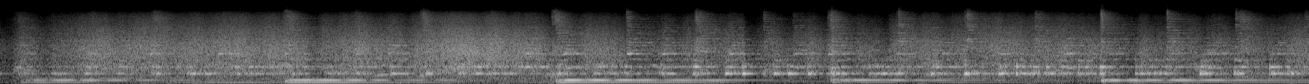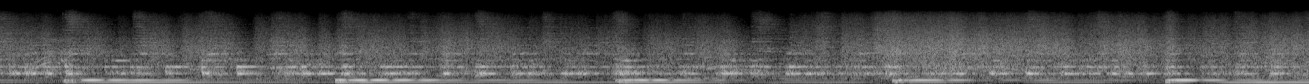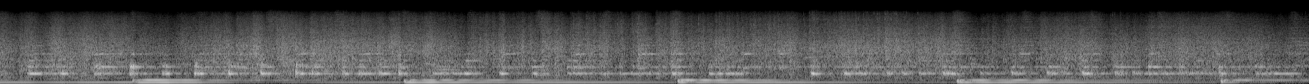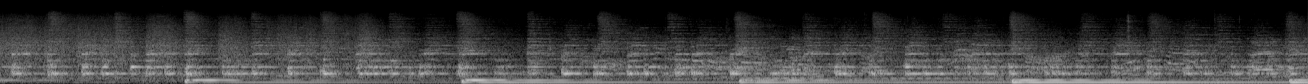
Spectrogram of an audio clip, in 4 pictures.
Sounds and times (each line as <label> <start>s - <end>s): firecrackers 0.0s - 52.3s
fireworks 19.0s - 41.8s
